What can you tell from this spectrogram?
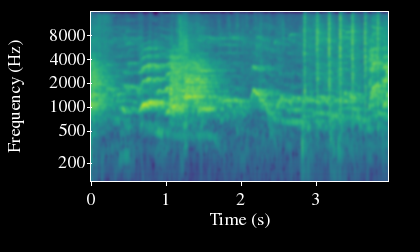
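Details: Rescue pups said to be a Corgi Airedale mix: a burst of loud, high rising whines, then softer whimpers and a run of short, sharp yips toward the end.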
